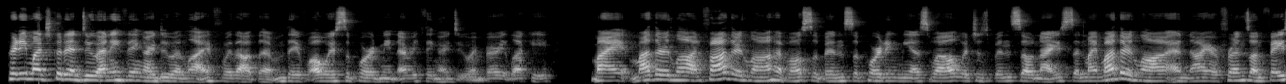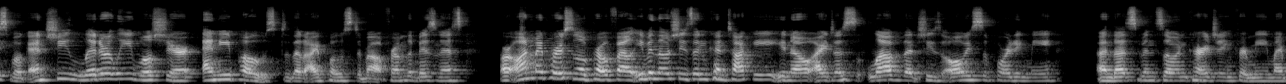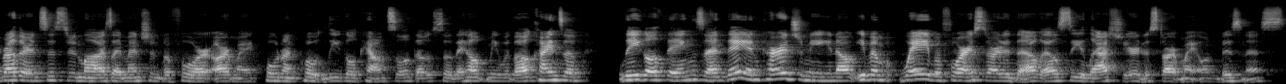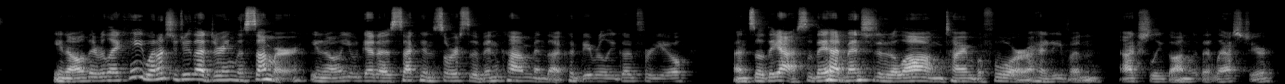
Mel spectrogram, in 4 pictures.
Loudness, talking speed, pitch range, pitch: -21 LUFS, 225 wpm, 155-200 Hz, 175 Hz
